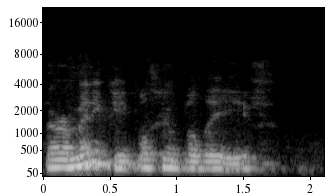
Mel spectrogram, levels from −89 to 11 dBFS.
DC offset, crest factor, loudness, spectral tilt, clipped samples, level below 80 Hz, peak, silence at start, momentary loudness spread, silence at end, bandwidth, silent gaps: under 0.1%; 16 dB; -22 LUFS; -12 dB/octave; under 0.1%; -58 dBFS; -6 dBFS; 0.05 s; 11 LU; 0.5 s; 4.3 kHz; none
